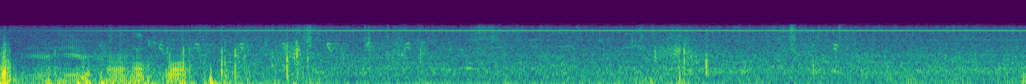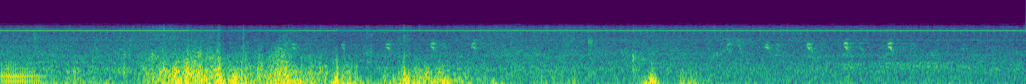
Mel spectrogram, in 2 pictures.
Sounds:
Animal, Speech

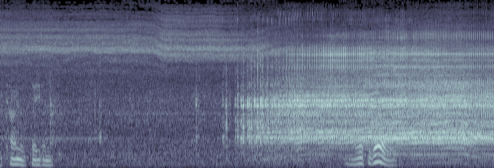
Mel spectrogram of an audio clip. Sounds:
Hiss, Steam

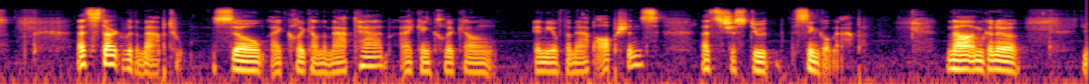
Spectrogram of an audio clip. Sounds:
Speech

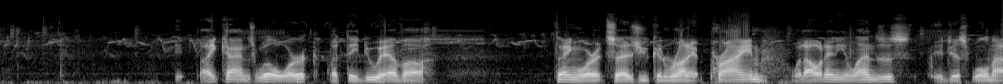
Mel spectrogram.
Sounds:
Speech, Environmental noise

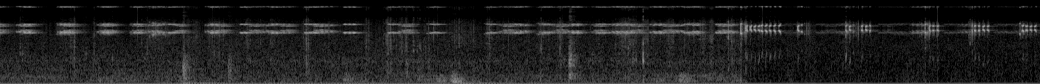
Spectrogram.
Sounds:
Bird

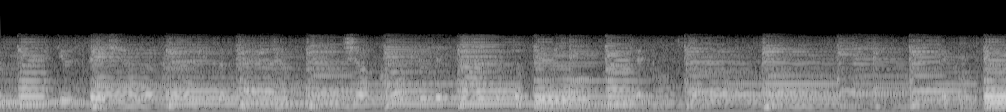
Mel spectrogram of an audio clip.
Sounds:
Acoustic guitar, Musical instrument, Plucked string instrument, Music, Strum, Guitar

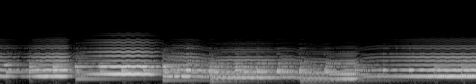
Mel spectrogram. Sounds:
playing theremin

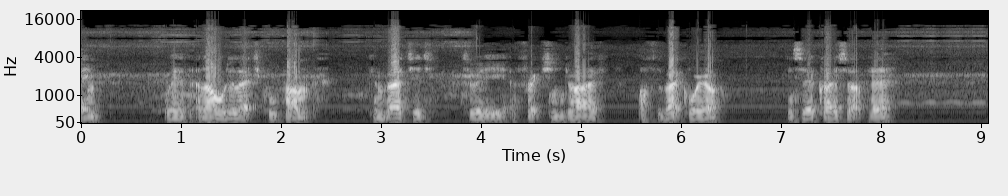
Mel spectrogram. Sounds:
Speech, Bicycle, Vehicle

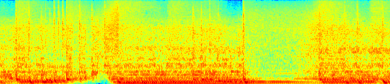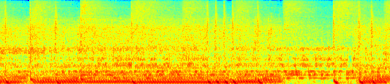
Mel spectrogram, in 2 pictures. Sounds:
Music, Angry music

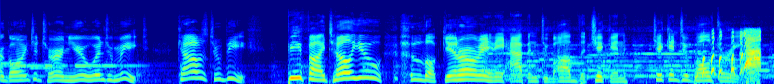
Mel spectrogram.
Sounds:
Music, Speech

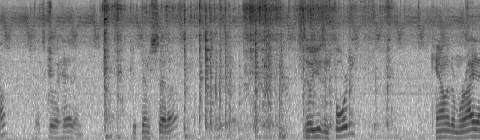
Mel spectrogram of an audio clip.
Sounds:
Speech

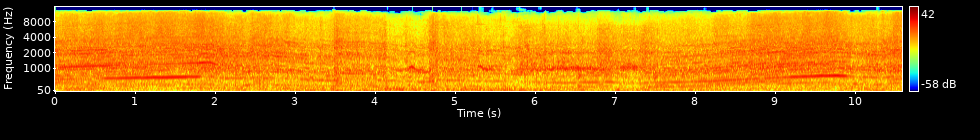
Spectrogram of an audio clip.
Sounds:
Rustle

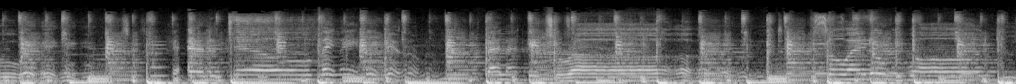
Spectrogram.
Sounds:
Music, Reggae

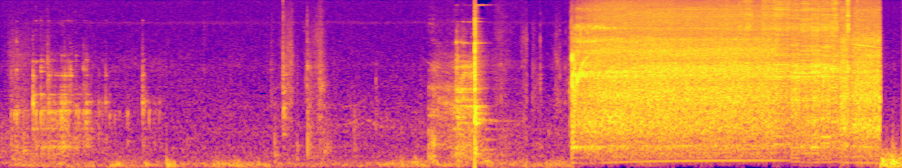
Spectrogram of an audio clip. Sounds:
forging swords

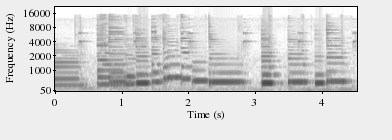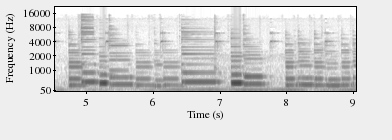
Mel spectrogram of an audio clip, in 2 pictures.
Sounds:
Musical instrument, Music, Guitar, Plucked string instrument

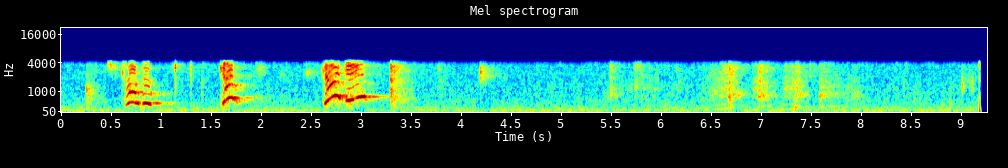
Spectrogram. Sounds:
Speech

